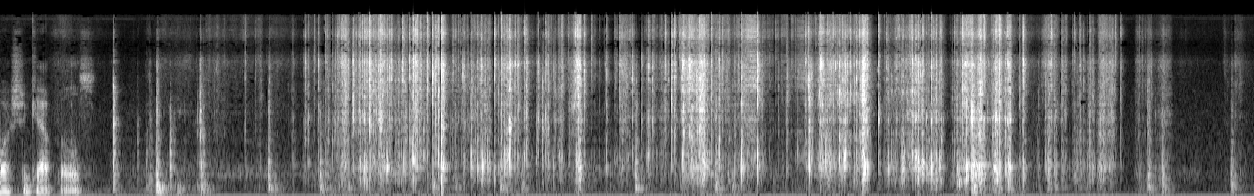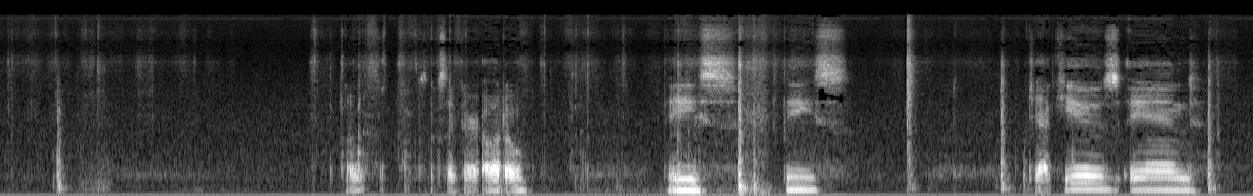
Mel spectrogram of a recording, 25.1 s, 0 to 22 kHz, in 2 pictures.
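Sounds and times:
foil wrapper crinkling and tearing: 2.5 - 11.4.

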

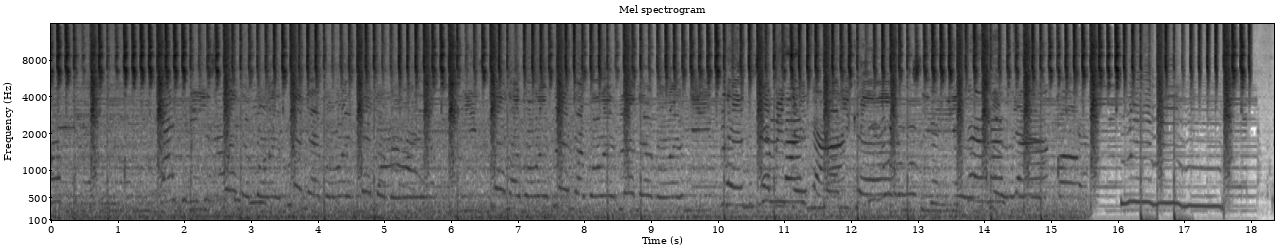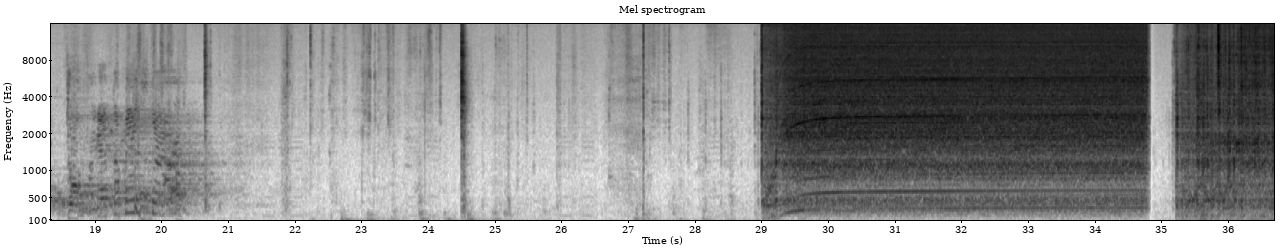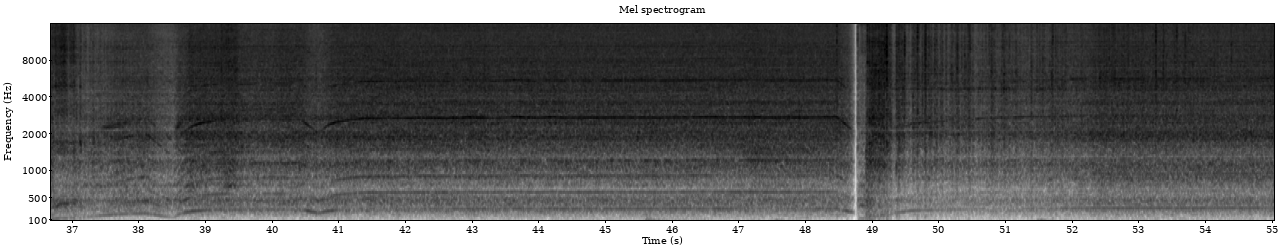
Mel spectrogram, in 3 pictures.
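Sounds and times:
blender motor running: 0.0 - 17.4, 29.0 - 55.0.

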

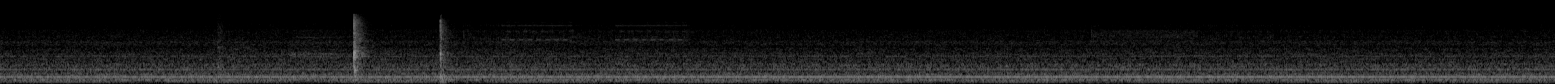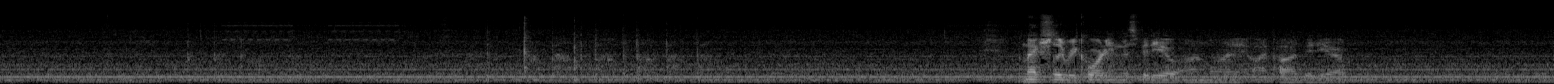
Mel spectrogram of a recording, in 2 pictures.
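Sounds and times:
steady mechanical hum: 0.0 - 31.0.

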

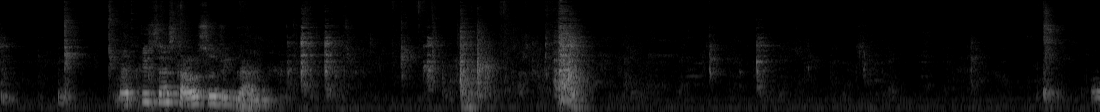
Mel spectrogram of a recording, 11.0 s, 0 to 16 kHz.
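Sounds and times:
cutlery clinking on plates: 2.8 - 8.2.

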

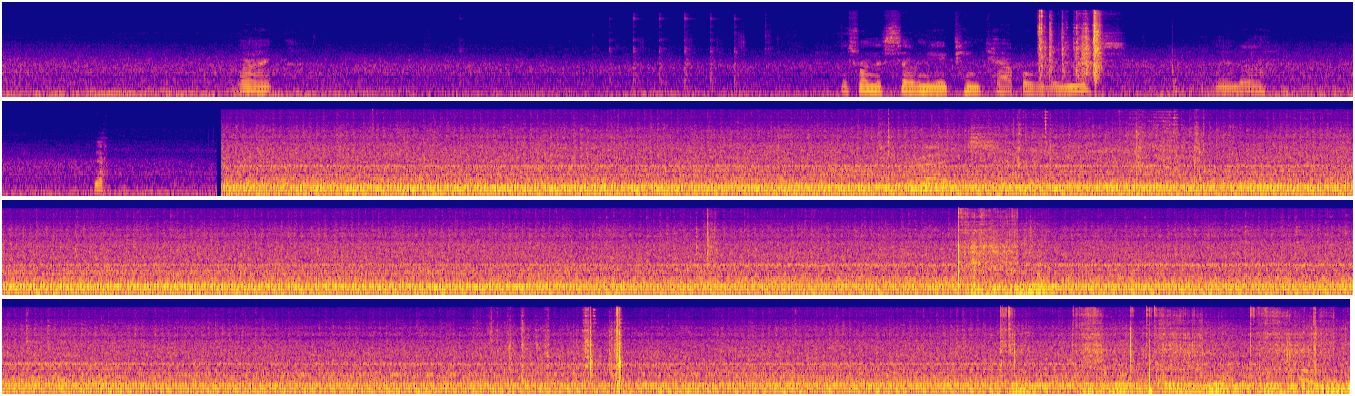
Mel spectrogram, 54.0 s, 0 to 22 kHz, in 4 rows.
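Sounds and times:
welding arc crackling: 15.7 - 27.9, 33.1 - 41.3, 49.7 - 54.0
small engine hum: 15.7 - 54.0.

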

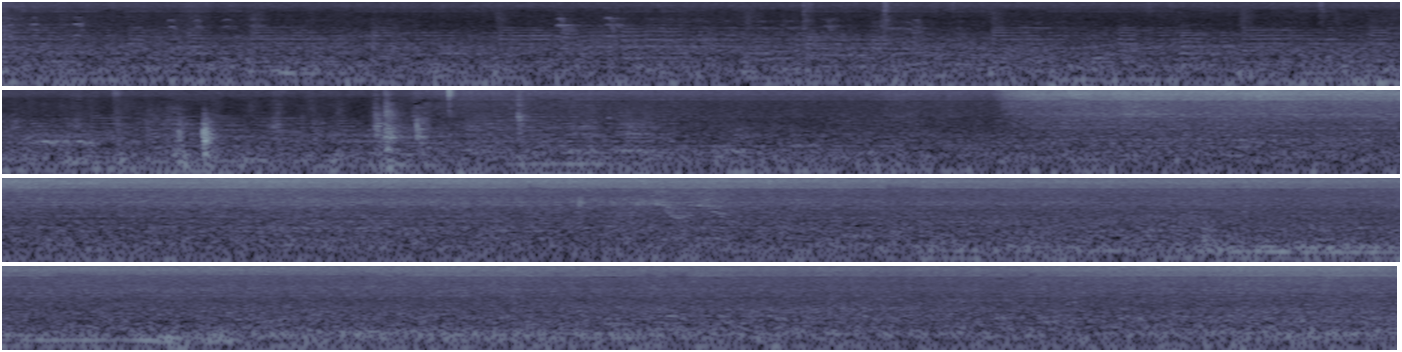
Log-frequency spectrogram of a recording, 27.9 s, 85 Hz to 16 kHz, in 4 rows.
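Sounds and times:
meat sizzling on a grill: 9.1 - 27.9.

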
